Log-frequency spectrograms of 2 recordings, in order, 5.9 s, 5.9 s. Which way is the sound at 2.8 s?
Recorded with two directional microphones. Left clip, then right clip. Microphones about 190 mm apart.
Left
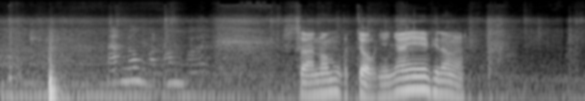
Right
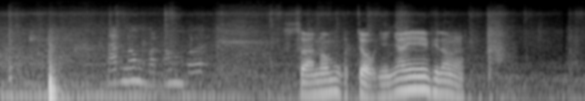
Centre (ahead or behind).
